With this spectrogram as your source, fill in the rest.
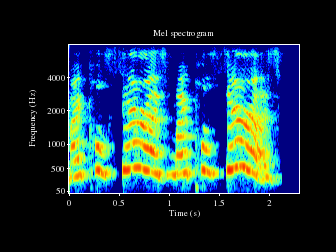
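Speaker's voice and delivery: very high, shrill screaming in put-on English accent. Retelling screaming on a departing school bus: imitating own past screaming. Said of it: "screaming at the top of my lungs in my best English".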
